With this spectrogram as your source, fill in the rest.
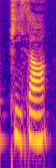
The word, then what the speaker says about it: pizza: So when you pronounce the word pizza with double Z, you have to pronounce it properly. Pizza and not pizza or pizza, but pizza.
